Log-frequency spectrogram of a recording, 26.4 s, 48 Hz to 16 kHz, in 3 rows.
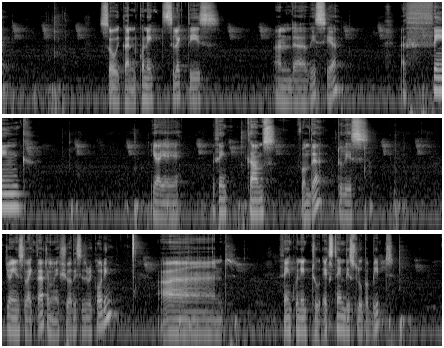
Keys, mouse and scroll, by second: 1.1 alt+a, 1.4-3.4 scroll up 1, 3.4 click, 5.8 shift+click, 8.5-10.3 scroll down 2, 12.9-13.6 scroll up 2, 13.6 alt+a, 14.4-16.2 drag, 16.2 j, 16.7 alt+a, 17.6-20.6 drag, 20.5-21.3 scroll down 2, 21.3 scroll down 1, 21.5-23.9 drag, 24.6-26.4 ctrl+drag.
